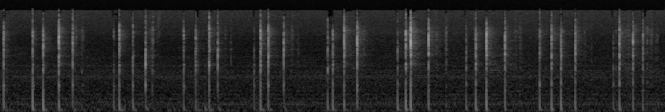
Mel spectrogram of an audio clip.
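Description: Fingernails tap and scratch a magenta plastic spray bottle held close to the mic. Around thirty sharp, dry clicks with a low, hollow body come in uneven bursts, each dying away almost instantly, with faint scratching and a steady low hum between them.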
